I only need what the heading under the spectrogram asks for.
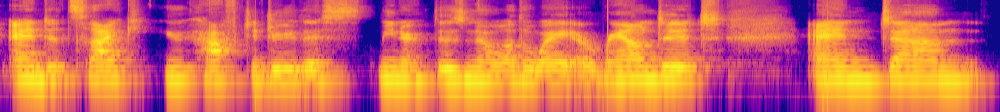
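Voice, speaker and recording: A woman's voice: medium pitch, little pitch movement, normal speed. Woman astrology streamer, chatty, lots of fillers, slight cough. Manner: chatty, many fillers and restarts. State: slight cough, throat clearing. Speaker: astrology reader. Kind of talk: live-streamed horoscope reading.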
